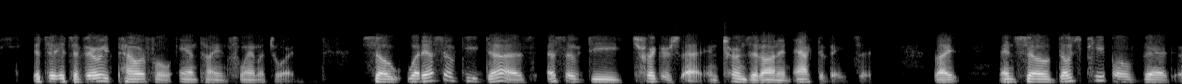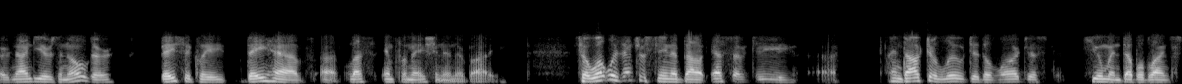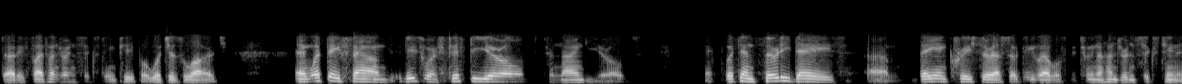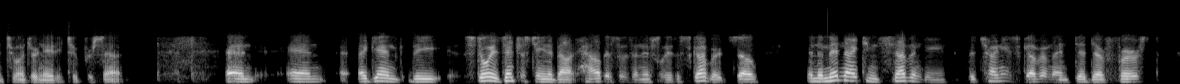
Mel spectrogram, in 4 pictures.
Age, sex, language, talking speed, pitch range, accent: 60-79, male, English, 135 wpm, 115-140 Hz, American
